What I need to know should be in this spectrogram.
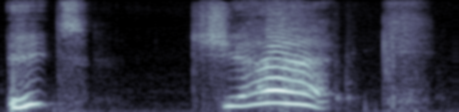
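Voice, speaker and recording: A man's voice: very high-pitched, very slow, no room sound, studio quality, voice pushed up, exaggerated voice. A man voicing a huge brutish man-eating giant in a storybook, screeching and pleading in terror with broken grammar. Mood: panicked screaming. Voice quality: screechy, bellowing.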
